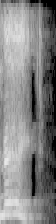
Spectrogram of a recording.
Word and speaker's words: Nat: ones about Harriet and Nate. Once upon a time. Y'all know how I feel. There was a little man by the name of Nate. For Nat, it rhymes with cat.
